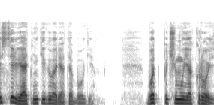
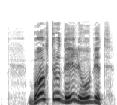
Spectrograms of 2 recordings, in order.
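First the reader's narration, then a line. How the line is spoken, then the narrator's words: Cheerful shout. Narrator (Russian): Крикнул весело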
